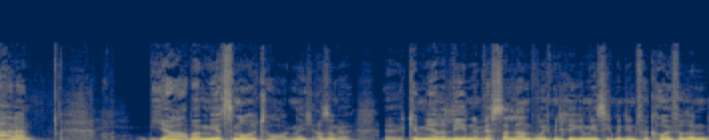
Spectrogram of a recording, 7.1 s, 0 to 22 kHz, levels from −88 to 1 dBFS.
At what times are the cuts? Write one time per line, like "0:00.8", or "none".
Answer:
0:03.4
